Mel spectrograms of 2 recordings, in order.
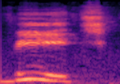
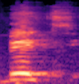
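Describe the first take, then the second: First: Beach with a long, tense ee; long vowel. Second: Bitch with a short, lax i; punched short i in bitch; short-vowel mispronunciation. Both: Shown as a demonstration. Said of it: "long vowel sounds and short vowel sounds".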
